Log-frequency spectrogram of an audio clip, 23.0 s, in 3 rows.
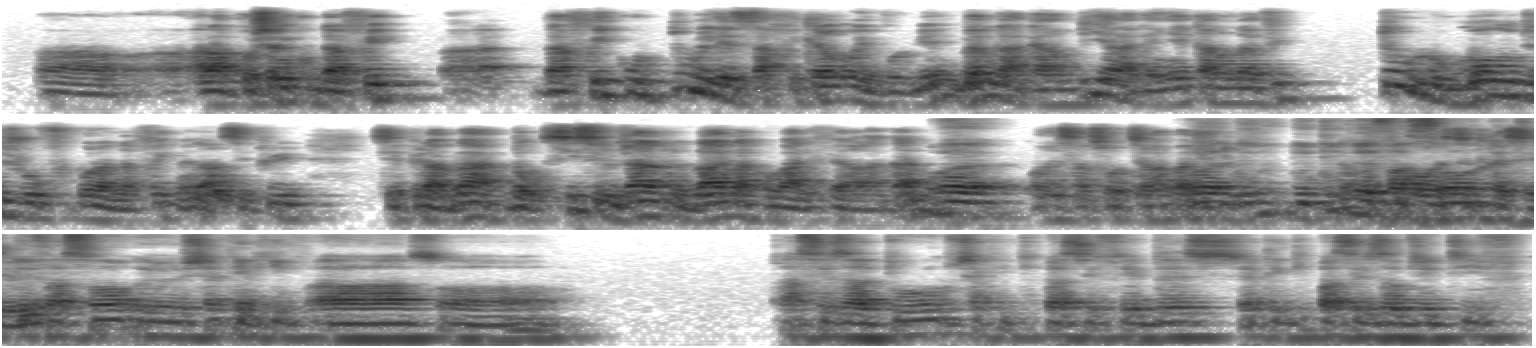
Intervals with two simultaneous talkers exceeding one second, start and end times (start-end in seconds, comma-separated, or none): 14.3-15.5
